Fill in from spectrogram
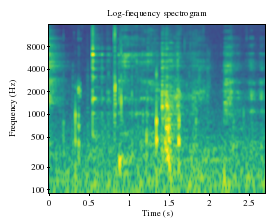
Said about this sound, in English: You know, it's not nice listening to other people eat.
